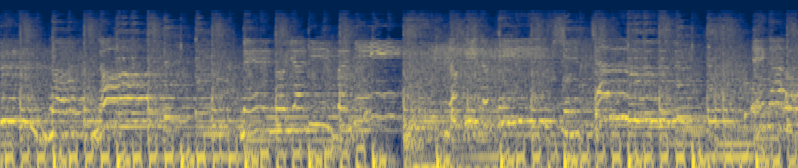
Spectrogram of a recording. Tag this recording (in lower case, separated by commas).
pop music, music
